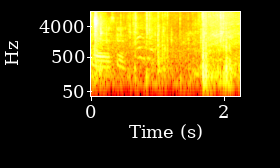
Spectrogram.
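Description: An inline skater dropping into a mini ramp: two sharp knocks near the end as the skates land on the ramp surface. A brief voice is heard at the start.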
